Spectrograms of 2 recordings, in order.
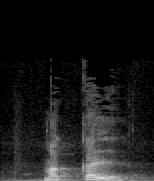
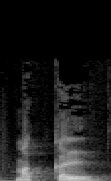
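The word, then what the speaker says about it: மக்கள்: While pronouncing it, your tip of the tongue touches the middle roof of your mouth. Together, makkal.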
